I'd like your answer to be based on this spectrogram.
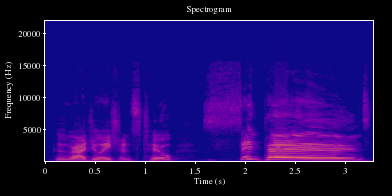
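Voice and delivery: slow, high and loud drawn-out reveal; drawn-out announcement. Acted. Host crowning the Knights captain, slow loud announcement. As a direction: stretch out the congratulations like a ring announcer.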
